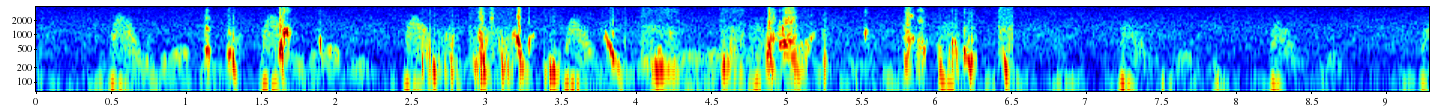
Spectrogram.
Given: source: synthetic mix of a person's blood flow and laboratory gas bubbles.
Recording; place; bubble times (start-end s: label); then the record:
Doppler ultrasound of blood flow; subclavian vein
1.10-1.19 s: bubbles
1.25-1.36 s: bubbles
1.58-1.72 s: bubbles
1.86-1.94 s: bubbles
2.53-2.81 s: bubbles
2.88-3.32 s: bubbles
3.38-3.50 s: bubbles
3.76-3.93 s: bubbles
4.02-4.29 s: bubbles
4.54-4.72 s: bubbles
4.84-5.20 s: bubbles
5.23-5.28 s: bubbles
5.51-5.55 s: bubbles
5.76-5.95 s: bubbles
5.99-6.27 s: bubbles
6.40-6.51 s: bubbles
From the record:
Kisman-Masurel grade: 223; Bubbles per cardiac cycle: several, 3 to 8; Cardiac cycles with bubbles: 10 to 50%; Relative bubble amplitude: loud (0.450 to 0.775); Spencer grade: 2 (many but less than half of the cardiac periods contain bubble signals, singularly or in groups); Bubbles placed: anywhere in the cardiac cycle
